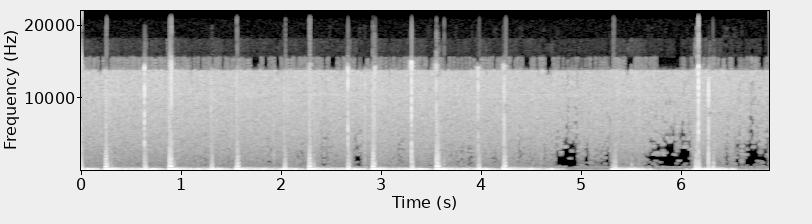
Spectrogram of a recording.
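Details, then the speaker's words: Heart auscultation teaching demonstration of murmurs from heart valve lesions: heart sounds about 90 a minute with a continuous low rumbling noise between beats, a valvular heart murmur. "pode-se encontrar ruídos anormais que são chamados sopros os outros são vibrações decorrentes de alterações o fluxo sanguíneo viscosidade e turbilhonamento que ocorrem principalmente nas lesões musculares vamos ouvir agora os sons correspondentes as principais lesões das valvas cardíacas"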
